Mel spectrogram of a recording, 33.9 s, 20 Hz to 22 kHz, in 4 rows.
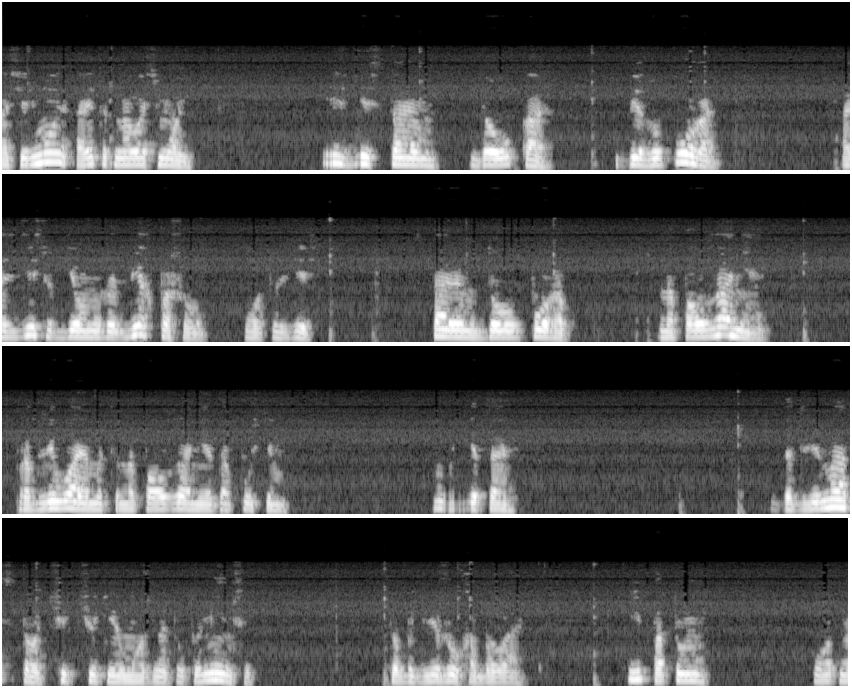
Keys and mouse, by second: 0.3 click, 4.3-5.7 drag, 8.3-11.7 drag, 13.3 click, 14.7 click, 16.4-24.3 drag, 25.6-29.2 drag, 30.0 click, 31.4-33.9 drag.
